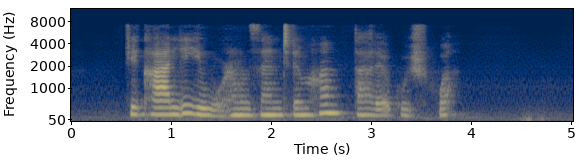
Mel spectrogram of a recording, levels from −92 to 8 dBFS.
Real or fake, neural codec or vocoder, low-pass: fake; codec, 16 kHz, 0.5 kbps, FunCodec, trained on LibriTTS, 25 frames a second; 7.2 kHz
